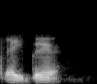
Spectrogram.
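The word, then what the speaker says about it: Hébert: And she said, now, we don't pronounce the H. It's not Hebrew. It's A Bear.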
